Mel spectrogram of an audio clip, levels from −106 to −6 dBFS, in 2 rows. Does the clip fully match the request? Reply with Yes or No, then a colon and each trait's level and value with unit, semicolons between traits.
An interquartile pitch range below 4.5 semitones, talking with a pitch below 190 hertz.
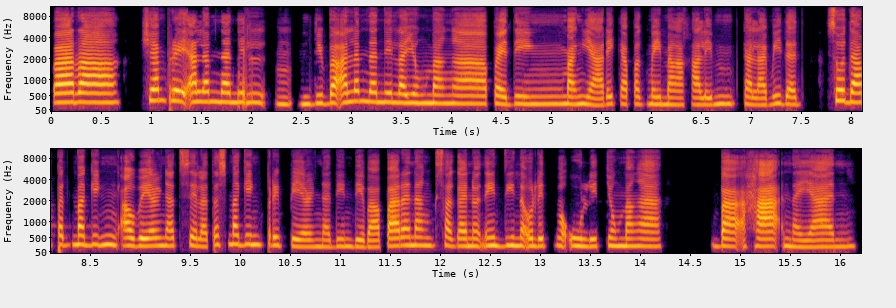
No: average, 3.3 semitones; high, 245 Hz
